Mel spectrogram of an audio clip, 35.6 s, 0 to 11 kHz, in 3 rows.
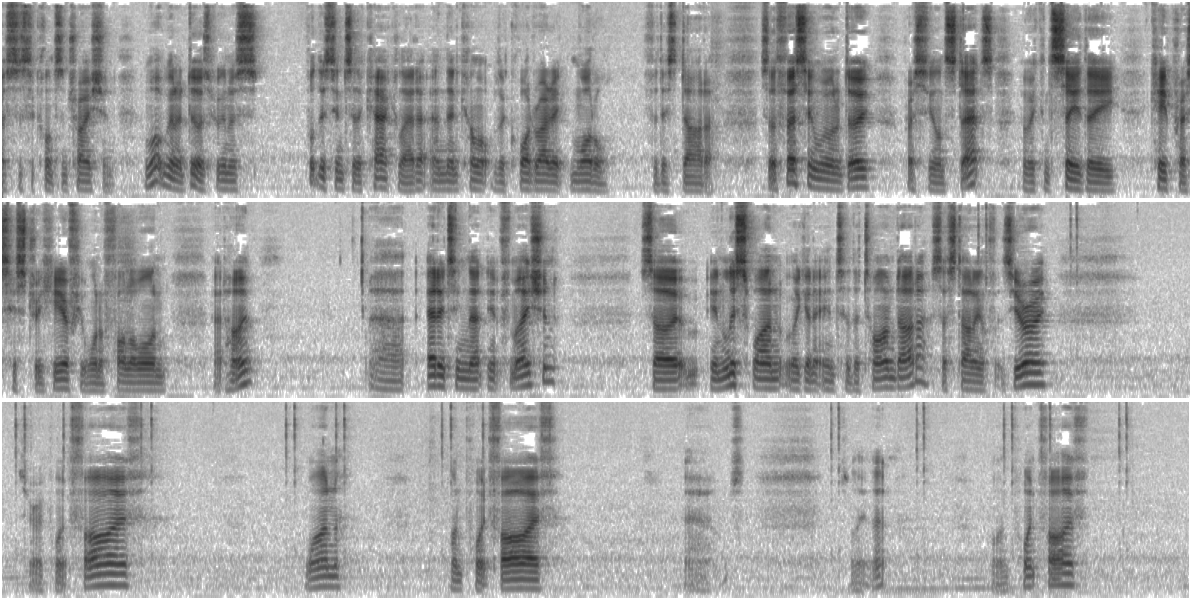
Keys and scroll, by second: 16.4 Return, 21.7 0, 22.7 Return, 24.0 ., 24.5 5, 25.3 Return, 26.7 1, 27.1 Return, 28.3 1, 29.3 5, 32.1 Delete, 33.0 (, 33.9 ., 34.2 5, 35.1 Return.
